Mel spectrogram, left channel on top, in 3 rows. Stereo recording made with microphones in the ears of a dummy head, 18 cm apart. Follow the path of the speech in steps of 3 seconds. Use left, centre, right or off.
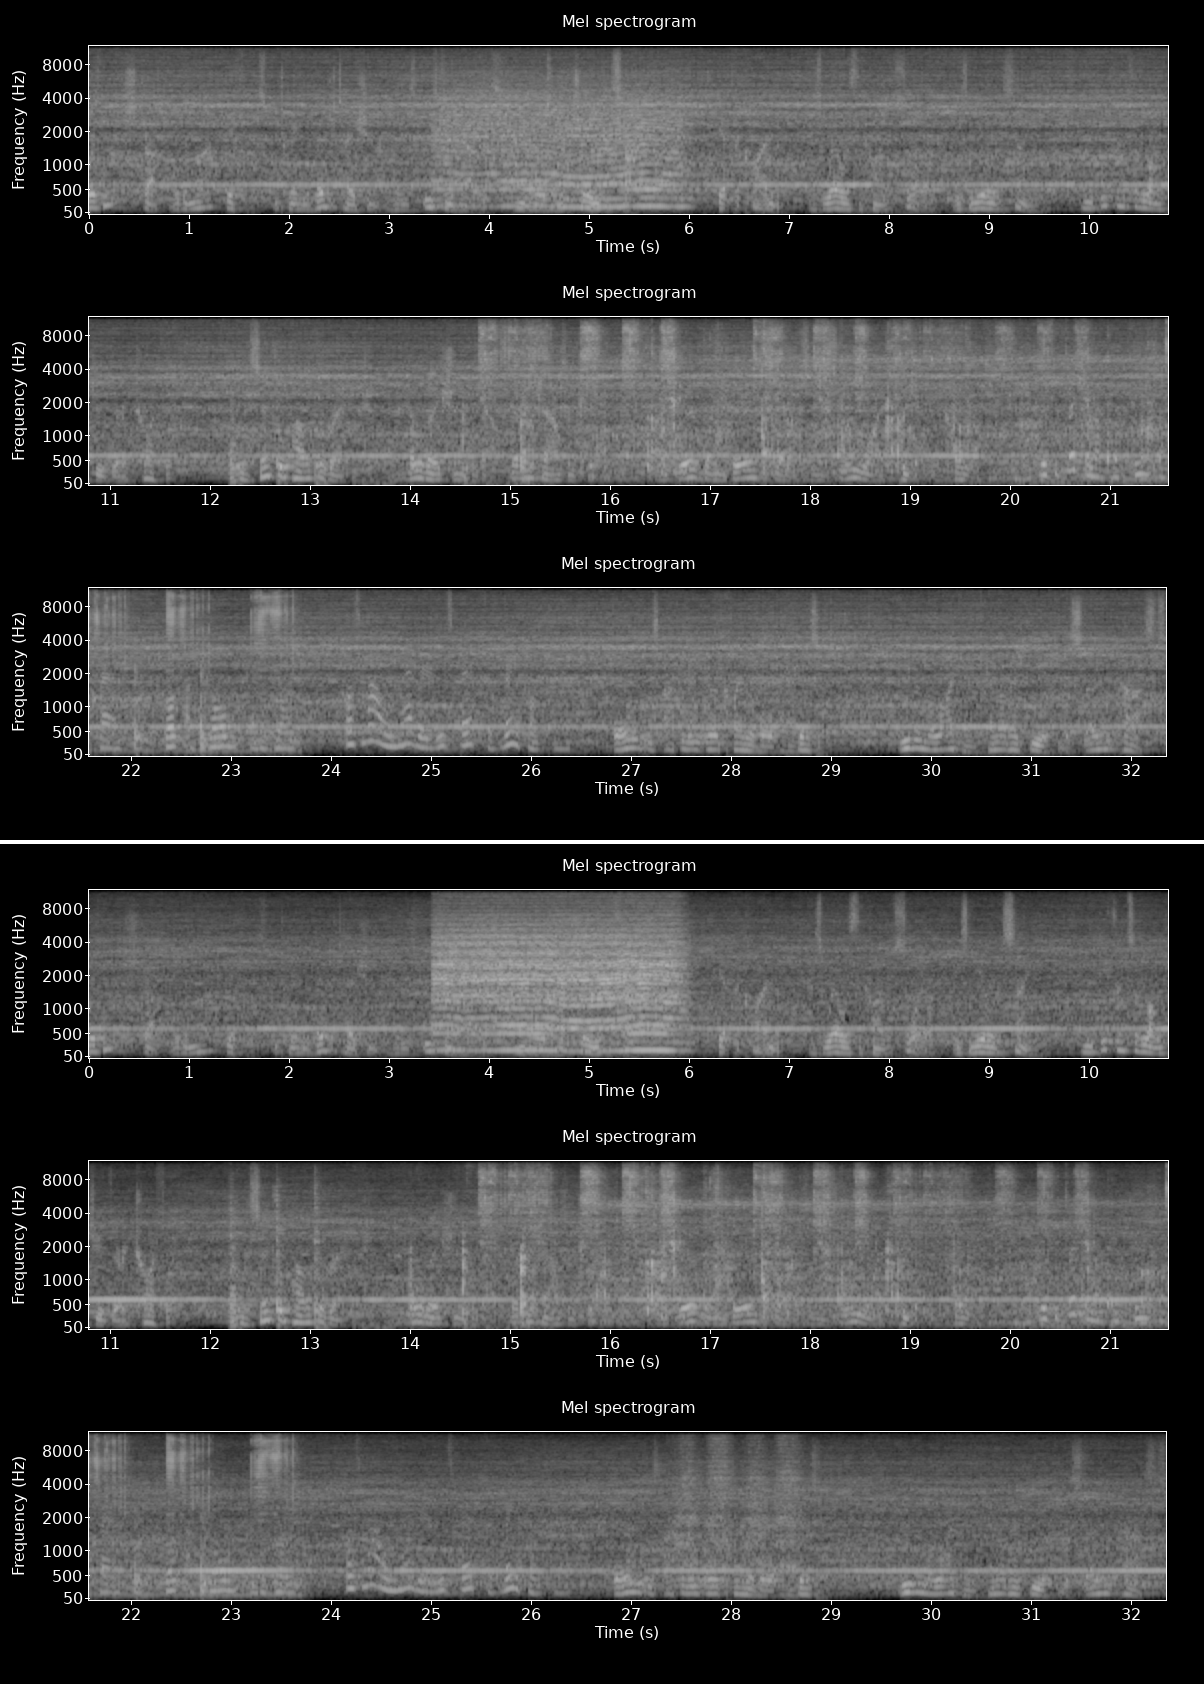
left, left, centre, right, left, left, left, left, left, left, left.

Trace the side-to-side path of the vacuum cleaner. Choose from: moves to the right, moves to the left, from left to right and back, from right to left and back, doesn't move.
doesn't move.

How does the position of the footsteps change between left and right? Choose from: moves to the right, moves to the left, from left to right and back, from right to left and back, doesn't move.
moves to the left.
